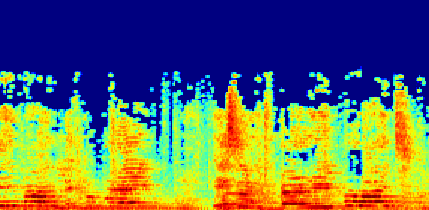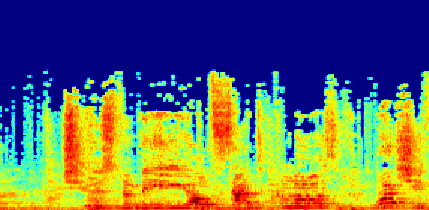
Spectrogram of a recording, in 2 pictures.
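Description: A woman singing a folk Christmas song to acoustic guitar accompaniment.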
